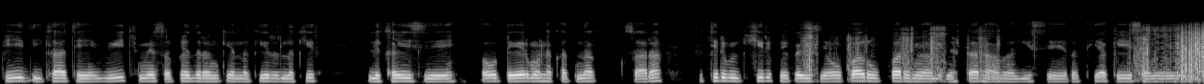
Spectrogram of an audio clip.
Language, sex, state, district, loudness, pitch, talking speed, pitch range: Chhattisgarhi, male, Chhattisgarh, Sarguja, -18 LUFS, 145 Hz, 125 wpm, 140-150 Hz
